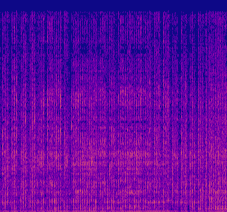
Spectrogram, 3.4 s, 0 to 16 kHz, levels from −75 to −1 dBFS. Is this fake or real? fake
